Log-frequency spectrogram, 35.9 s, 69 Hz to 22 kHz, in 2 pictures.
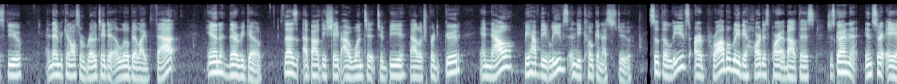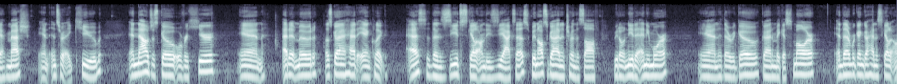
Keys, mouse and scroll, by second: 0.2-1.4 scroll down 5, 1.4 r, 4.0 Tab, 4.2-6.1 middle drag, 6.1-6.5 scroll up 2, 6.5 click, 6.8 scroll up 1, 6.8-9.7 middle drag, 9.7-10.1 scroll down 3, 10.1 middle drag, 10.3-10.7 scroll up 2, 13.0-14.9 middle drag, 14.9 shift+a, 19.0-19.7 scroll up 1, 19.7 click, 20.9 click, 21.6-22.5 shift+middle drag, 22.5-23.4 scroll up 4, 23.4 Tab, 24.0-26.2 shift+middle drag, 26.2 s, 29.8 click, 30.6-32.3 middle drag, 32.3 s, 33.9-35.3 middle drag, 35.3 s.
